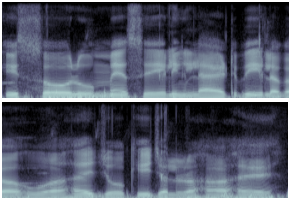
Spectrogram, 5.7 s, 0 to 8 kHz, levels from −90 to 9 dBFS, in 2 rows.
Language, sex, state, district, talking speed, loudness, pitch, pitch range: Hindi, male, Jharkhand, Ranchi, 155 wpm, -18 LUFS, 115 Hz, 110-125 Hz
